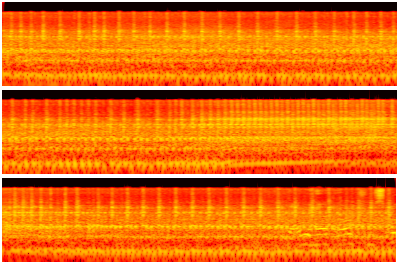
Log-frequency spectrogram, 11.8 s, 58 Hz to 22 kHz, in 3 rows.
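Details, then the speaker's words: 2015 Vespa Primavera 50cc two-stroke scooter at about 600–700 km with no issues: fast, even two-stroke putter holding a steady idle with no misses or knocks; normal idle. "For 600 kilometers, or almost 700, this thing has been running absolutely perfectly fine. I had no issues with it."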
